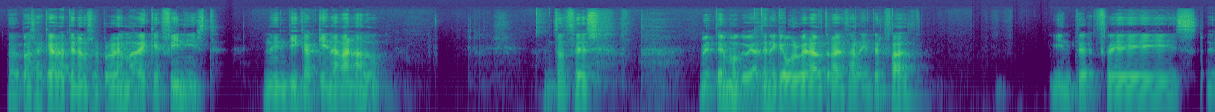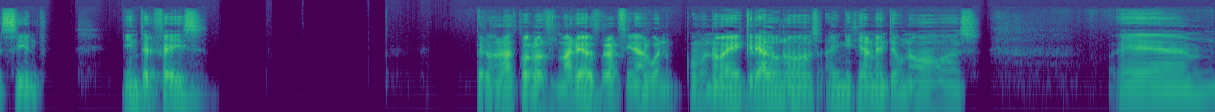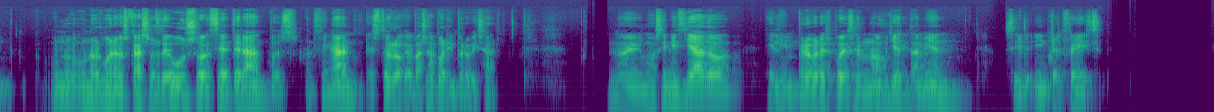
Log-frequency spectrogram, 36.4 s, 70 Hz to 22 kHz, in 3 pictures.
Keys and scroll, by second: 14.2 Return, 16.8 Delete, 30.1 Tab.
